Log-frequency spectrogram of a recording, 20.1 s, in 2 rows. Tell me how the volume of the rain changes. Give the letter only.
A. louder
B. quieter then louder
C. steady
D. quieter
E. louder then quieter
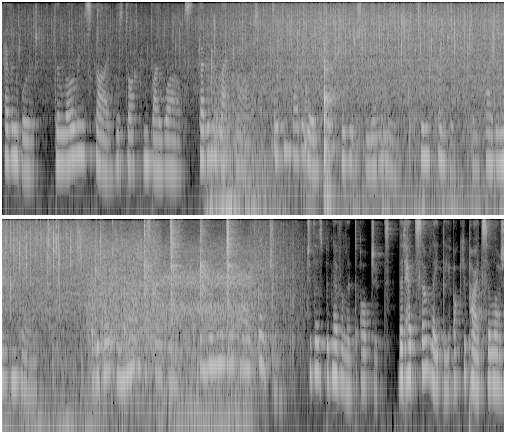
A.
